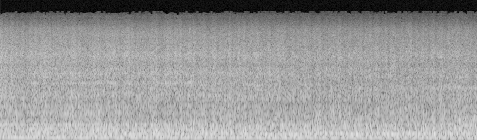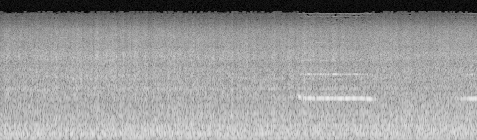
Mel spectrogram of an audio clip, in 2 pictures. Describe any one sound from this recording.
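Piston aircraft engines drone loudly and steadily from close by.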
